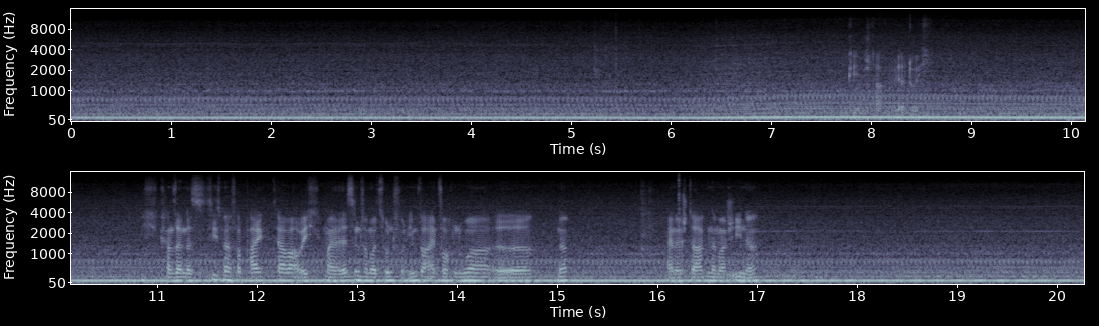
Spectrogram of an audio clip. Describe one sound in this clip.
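A small propeller plane's engine drones steadily and rises in pitch during the takeoff run.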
